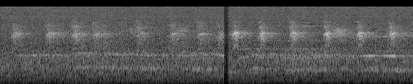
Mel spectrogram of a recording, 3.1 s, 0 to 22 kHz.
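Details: Adult Common Tailorbird, a common resident, recorded in Ubon Ratchathani, Thailand, on 3 February 2023: a run of short, even notes near the top of the range, repeated about twice per second, over a steady background hum.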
